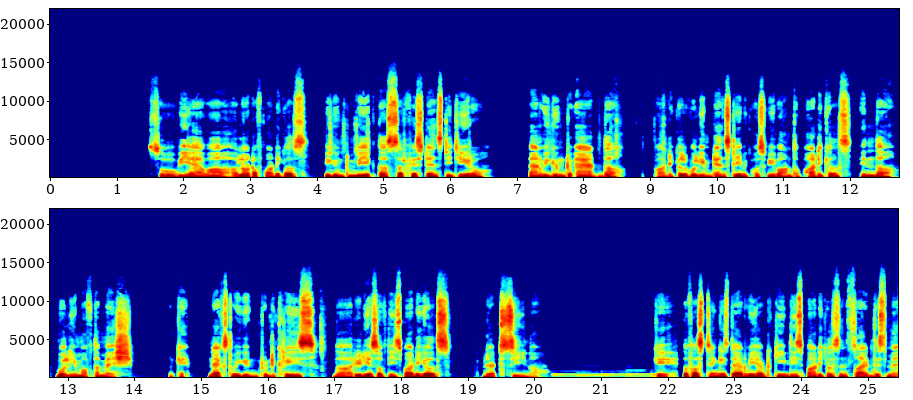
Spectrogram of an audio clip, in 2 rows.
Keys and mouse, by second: 3.9 click, 6.9-9.3 drag, 10.4-11.0 middle drag, 11.4 middle click, 13.5-13.9 middle drag, 14.9-16.8 drag, 17.6-18.5 middle drag, 19.0 middle click, 19.8 space, 20.2 shift+Right, 20.2 shift+Left, 22.1 middle click.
